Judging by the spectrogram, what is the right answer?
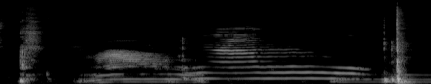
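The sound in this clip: A person's voice imitates a slow-motion cat fight with a long, drawn-out, wavering meow-like wail. Short noisy hiss-like bursts come at the start and end.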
